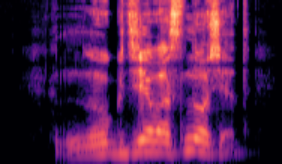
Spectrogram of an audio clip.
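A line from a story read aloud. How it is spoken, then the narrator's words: Yelling. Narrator (Russian): заорал Блантек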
